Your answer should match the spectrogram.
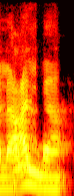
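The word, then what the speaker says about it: لعلّ: He said, perhaps, and the Arabic word is la'al. Is that how you pronounce it? Yeah, la'alla.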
